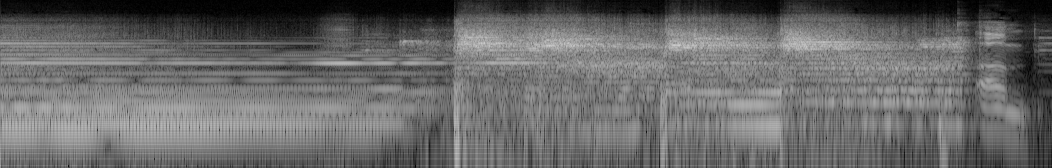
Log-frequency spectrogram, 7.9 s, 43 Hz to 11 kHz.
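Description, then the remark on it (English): An electric guitar played through a 1963 Fender reverb unit holds a ringing chord, then bursts into louder, brighter, slightly distorted chords with washy tails, ending on a quick sliding pitch drop. “So I bought this 63, and it's a nice reverb, you know. It sounds good.”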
